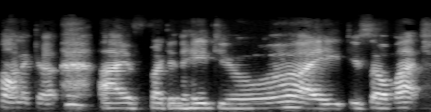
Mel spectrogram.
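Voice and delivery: slow, loving, playful mock-teasing tone. Showing an audience how tone changes meaning: affectionate playful "i hate you". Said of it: "Different tone".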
